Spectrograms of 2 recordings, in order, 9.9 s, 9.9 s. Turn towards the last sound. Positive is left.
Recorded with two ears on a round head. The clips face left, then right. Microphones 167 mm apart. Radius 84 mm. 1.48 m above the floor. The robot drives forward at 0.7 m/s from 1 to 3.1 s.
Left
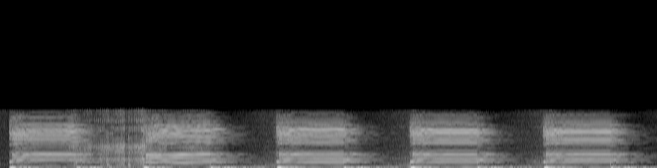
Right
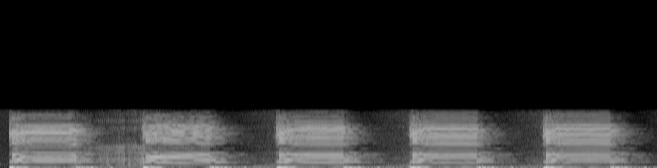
turn(degrees=-45)  # may be behind; listen again after turning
